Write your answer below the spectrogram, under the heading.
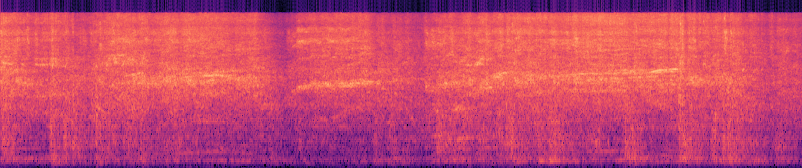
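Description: Radio-controlled monster trucks racing, their electric motors and gears whining, the pitch climbing as they speed up.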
